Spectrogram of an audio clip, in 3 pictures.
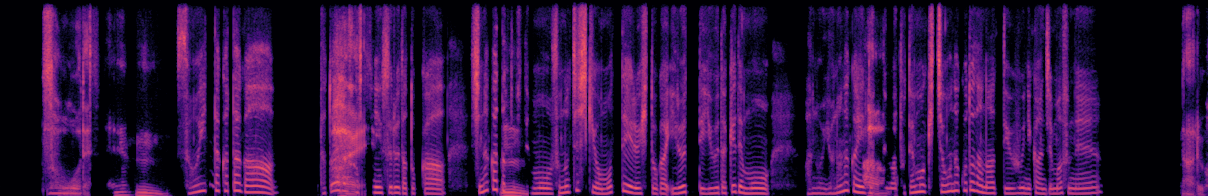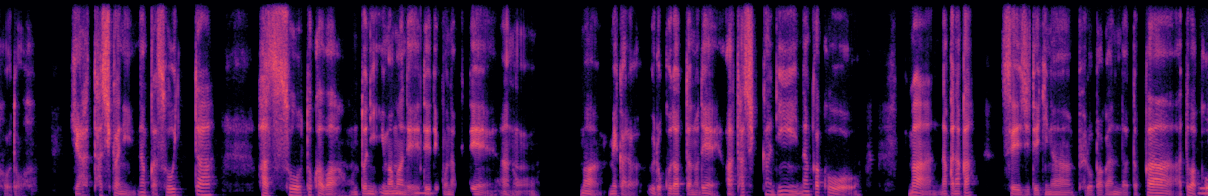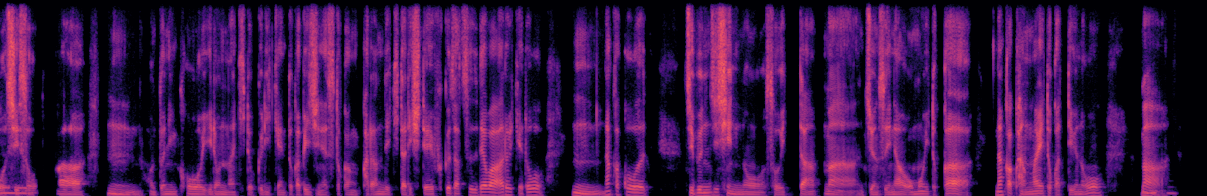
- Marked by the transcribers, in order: other background noise; in English: "プロパガンダ"
- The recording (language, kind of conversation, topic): Japanese, advice, 別れた直後のショックや感情をどう整理すればよいですか？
